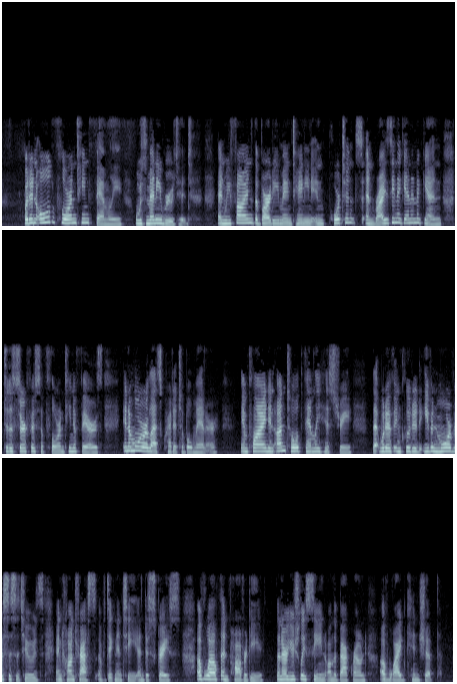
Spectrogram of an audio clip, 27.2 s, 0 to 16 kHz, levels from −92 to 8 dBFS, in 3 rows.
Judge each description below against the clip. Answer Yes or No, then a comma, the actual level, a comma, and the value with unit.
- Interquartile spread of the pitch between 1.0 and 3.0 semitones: No, average, 4.8 semitones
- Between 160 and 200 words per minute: No, average, 145 wpm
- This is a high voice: Yes, high, 225 Hz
